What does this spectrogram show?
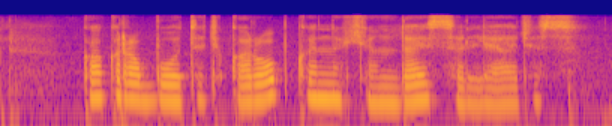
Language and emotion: Russian, sad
